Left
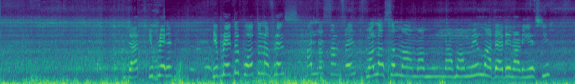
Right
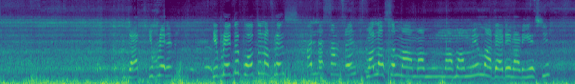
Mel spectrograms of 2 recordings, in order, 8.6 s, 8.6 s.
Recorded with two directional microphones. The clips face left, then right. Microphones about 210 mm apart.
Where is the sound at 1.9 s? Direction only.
15° left (ahead or behind).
